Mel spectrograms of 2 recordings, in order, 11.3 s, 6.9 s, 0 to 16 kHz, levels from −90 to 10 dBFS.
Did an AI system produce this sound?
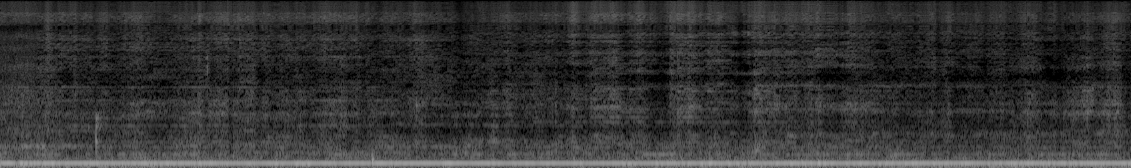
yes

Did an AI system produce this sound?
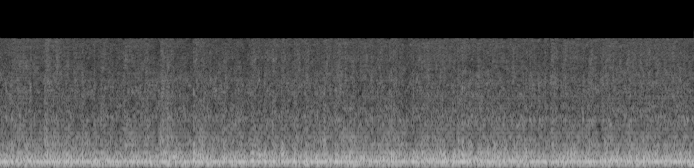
yes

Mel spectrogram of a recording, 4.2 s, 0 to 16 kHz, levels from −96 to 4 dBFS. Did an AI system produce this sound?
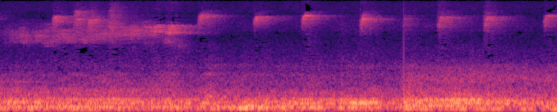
yes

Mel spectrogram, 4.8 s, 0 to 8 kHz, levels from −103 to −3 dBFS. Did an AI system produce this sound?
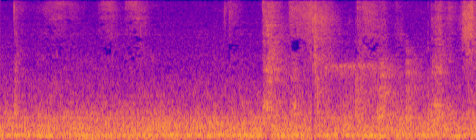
yes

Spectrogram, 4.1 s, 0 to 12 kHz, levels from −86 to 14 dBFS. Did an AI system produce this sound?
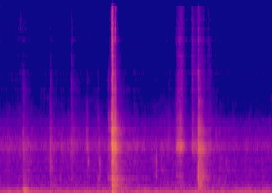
yes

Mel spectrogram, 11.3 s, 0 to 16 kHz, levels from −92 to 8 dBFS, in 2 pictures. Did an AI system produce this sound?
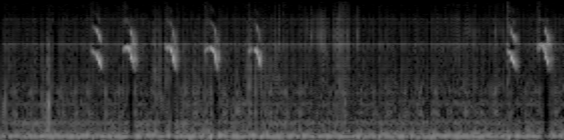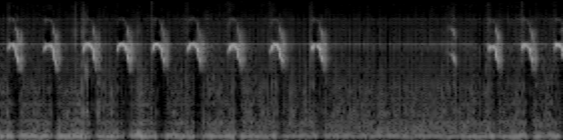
yes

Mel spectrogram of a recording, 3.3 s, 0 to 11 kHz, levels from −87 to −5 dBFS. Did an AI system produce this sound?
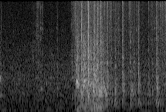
no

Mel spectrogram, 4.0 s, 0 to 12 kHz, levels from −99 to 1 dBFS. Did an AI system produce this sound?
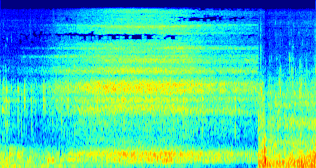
no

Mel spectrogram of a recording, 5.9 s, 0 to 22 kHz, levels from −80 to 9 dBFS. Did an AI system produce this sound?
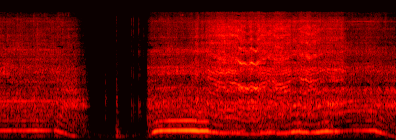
no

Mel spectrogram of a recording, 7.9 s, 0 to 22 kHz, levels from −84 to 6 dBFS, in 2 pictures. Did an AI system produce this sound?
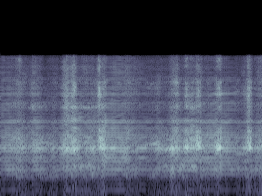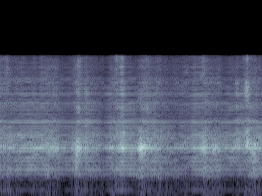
yes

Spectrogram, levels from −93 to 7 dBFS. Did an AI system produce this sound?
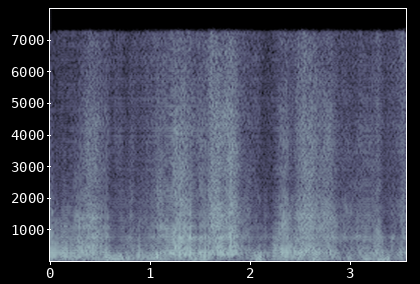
yes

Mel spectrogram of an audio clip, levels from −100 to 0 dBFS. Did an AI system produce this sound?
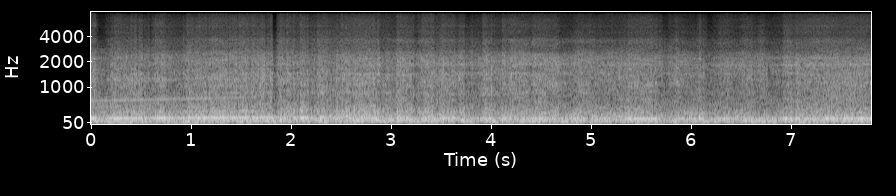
yes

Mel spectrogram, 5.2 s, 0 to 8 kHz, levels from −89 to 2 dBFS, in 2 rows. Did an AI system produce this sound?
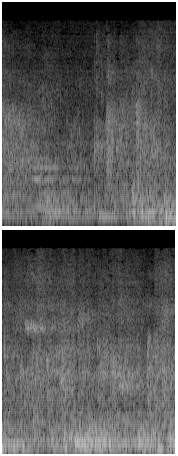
yes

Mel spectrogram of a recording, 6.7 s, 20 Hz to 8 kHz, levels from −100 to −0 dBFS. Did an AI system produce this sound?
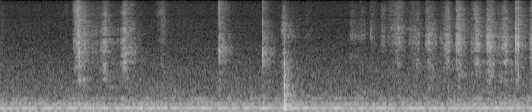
no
